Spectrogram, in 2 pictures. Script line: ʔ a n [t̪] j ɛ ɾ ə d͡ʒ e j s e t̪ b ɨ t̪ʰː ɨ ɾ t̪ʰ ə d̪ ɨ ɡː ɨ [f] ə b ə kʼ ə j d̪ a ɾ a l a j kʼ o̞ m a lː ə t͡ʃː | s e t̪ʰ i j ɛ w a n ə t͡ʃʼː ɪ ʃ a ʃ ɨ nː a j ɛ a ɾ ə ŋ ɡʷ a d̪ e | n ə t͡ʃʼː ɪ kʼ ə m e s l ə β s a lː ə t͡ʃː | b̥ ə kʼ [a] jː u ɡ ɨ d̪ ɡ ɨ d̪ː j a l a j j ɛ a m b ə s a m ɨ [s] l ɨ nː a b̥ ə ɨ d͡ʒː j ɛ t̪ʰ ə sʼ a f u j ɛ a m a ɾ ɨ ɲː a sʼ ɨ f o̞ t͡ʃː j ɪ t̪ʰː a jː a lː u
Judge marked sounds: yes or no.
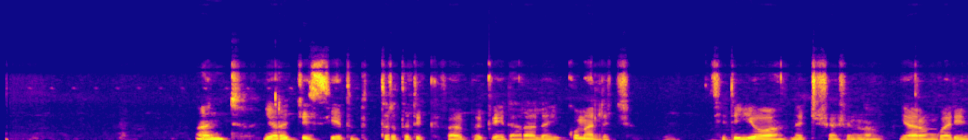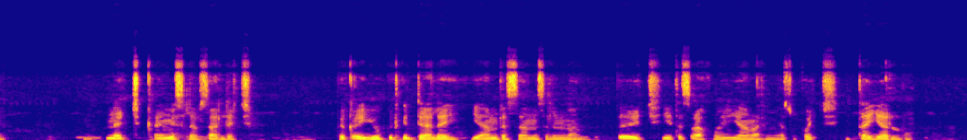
no, yes, no, yes

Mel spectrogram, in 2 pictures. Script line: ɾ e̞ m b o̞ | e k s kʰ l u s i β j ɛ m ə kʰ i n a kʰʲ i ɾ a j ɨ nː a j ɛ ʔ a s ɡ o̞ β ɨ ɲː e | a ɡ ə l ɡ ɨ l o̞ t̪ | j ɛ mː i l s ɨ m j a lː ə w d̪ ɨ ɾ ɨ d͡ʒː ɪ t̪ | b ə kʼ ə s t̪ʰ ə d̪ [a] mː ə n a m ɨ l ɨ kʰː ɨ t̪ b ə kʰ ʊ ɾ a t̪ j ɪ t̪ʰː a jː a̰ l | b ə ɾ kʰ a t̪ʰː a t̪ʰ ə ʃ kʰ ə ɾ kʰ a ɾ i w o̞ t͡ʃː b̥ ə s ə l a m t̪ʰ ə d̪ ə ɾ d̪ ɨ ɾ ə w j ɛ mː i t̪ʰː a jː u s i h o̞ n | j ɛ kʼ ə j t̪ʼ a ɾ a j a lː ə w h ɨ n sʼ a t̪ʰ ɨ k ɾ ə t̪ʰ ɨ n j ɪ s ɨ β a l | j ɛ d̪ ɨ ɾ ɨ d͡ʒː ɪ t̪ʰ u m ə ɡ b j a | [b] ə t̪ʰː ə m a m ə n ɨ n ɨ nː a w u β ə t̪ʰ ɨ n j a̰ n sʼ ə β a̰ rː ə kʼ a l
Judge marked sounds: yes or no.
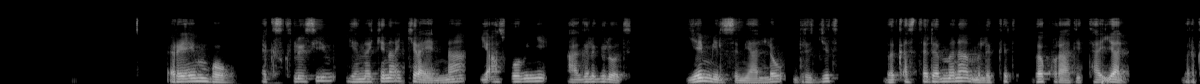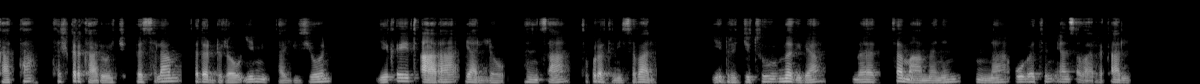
no, no

